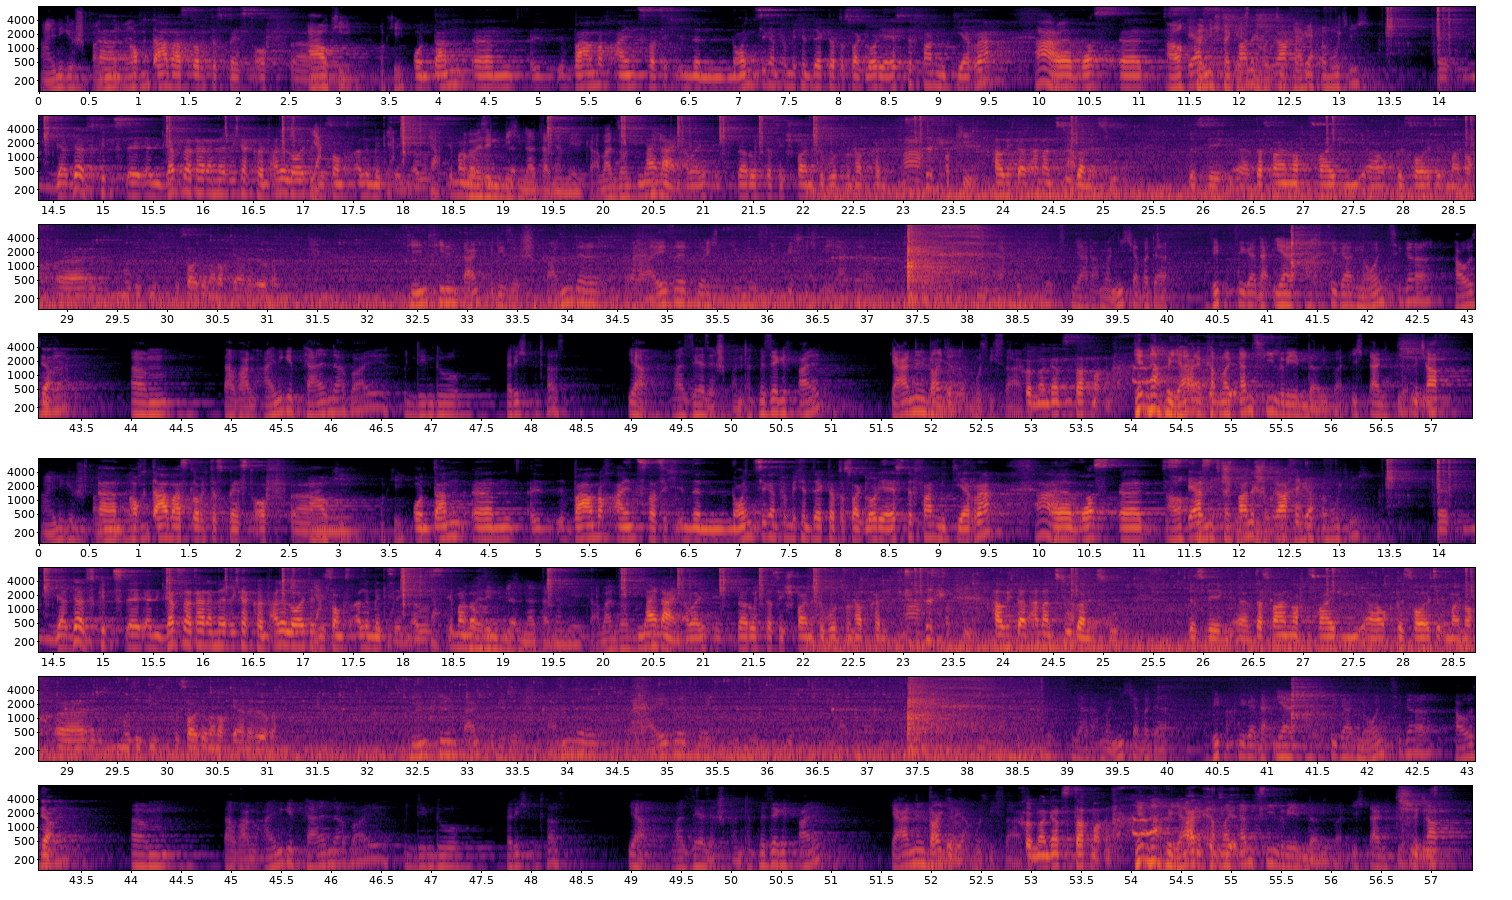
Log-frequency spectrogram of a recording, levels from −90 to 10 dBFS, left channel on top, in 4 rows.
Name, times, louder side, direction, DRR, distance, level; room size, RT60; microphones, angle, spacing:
voice 1, 0.0-1.1 2.7-3.1 3.5-3.7 10.0-10.3 11.3-13.3 17.1-17.2 17.8-17.9 18.2-20.7 23.0-23.2 23.5-23.7 24.6-24.8 31.4-31.5 32.4-37.1 37.7-40.0 40.4-43.4 44.0-44.4 44.9-47.3 47.8-48.3 49.0-50.9 51.6-53.0 54.0-57.1, left 3 dB, 60° left, 9 dB, 0.8 m, -38 dB
voice 2, 0.6-3.1 3.7-12.8 14.0-18.9 20.3-31.1 34.6-34.9 43.1-43.2 52.0-52.3 52.9-54.3 54.5-54.7 54.9-55.1 56.6-57.0, right 4 dB, 80° right, 7 dB, 0.6 m, -34 dB
sound 1, 12.8-13.0 13.4-14.8 15.6-18.4 19.4-22.5 22.9-23.6 24.5-25.4 26.1-26.3 26.8-27.6 28.5-29.0 29.2-29.3, right 1 dB, ahead, 0.7 m, -38 dB
Stream / Trickle dribble, 22.0-38.8, right 1 dB, 45° right, 1.8 m, -39 dB
sound 2, 37.3-42.5, left 3 dB, 85° left, 2.7 m, -38 dB
15.5 x 9.6 x 9.0 m, 1.4 s
head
